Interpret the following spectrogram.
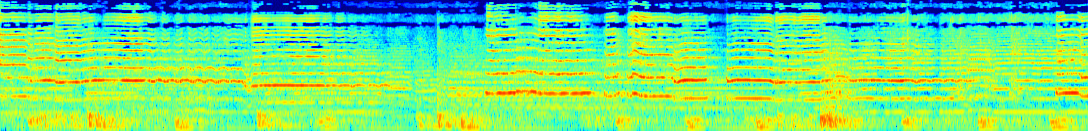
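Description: Cornet-and-drum band (banda de cornetas y tambores) playing a Holy Week processional march: bugle-like cornets carry a sustained melody with vibrato over a steady beat of drums.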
